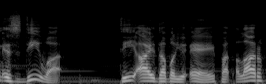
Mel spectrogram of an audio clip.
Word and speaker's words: Diwa: Or my real name is Diwa, D-I-W-A, but a lot of people mispronounce it.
